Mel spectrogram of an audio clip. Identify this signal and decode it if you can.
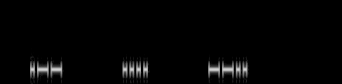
Morse code, heard as a keyed tone, about 36 wpm, spaced as for 12 wpm, 700 Hz. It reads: WHZ
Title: USA Call Signs - 5 Characters - 6x Character Spacing - 35wpm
